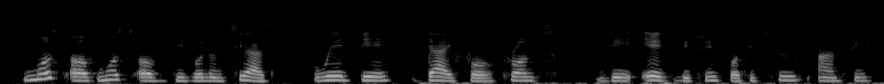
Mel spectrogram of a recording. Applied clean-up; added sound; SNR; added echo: neural mask model Resemble Enhance denoiser.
